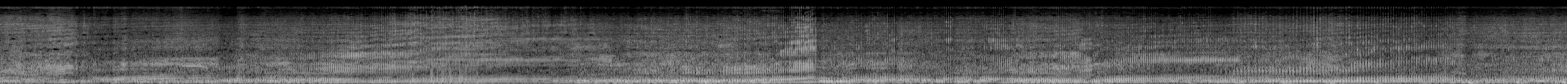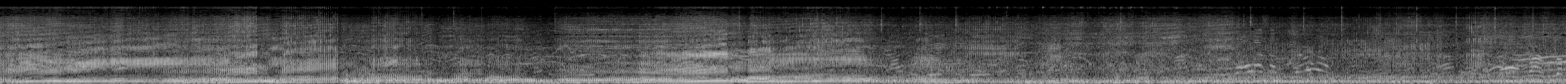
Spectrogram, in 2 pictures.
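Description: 150 cc class motocross dirt bikes racing past, their engines revving up and down in repeated rising and falling passes, with people's voices mixed in.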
